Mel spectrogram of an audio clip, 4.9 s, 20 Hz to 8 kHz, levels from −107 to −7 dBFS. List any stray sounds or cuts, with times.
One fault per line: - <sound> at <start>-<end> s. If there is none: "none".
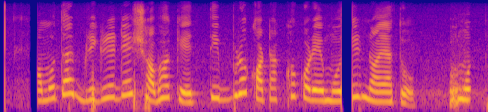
- dropout at 3.4-3.5 s
- laugh at 4.5-4.7 s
